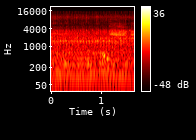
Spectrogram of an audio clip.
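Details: Hyundai i20 diesel at steady idle after replacing the faulty belt tensioner and two idler bearings that caused the noise: even, light clatter with no squeal, chirp or rattle from the belt side; sounds healthy.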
